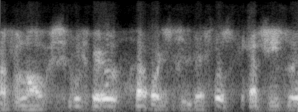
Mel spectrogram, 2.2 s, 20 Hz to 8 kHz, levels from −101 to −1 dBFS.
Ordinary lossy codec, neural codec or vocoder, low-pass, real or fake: Opus, 16 kbps; codec, 16 kHz, 1 kbps, FreqCodec, smaller model; 7.2 kHz; fake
